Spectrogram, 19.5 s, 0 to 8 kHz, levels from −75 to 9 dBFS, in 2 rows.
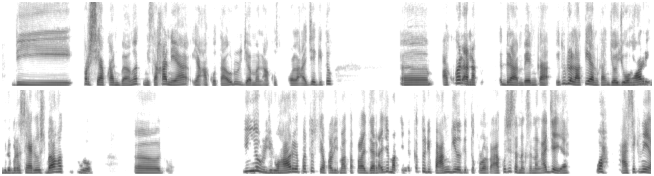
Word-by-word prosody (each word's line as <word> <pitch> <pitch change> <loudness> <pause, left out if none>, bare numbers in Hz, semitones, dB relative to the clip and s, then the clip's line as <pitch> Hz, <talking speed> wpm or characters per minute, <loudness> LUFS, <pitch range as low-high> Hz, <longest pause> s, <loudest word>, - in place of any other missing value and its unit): dipersiapkan 180 +1 -1
banget. 165 +11 -1
Misalkan 205 +5 +2
ya, 200 +4 +1
yang 175 0 -3
aku 170 -1 -5
tahu 155 0 -2
dulu 220 - -6
zaman 160 -2 -2
aku 155 +2 -6
sekolah 150 0 -4
aja, 195 +8 -3
gitu, 210 +6 -5 1.0
eee, 205 0 0 0.2
aku 200 - -2
kan 310 - +7
anak 205 - +2 0.4
drum 195 -5 +3
band, 180 -1 +3
Kak. 170 -2 +3
Itu 235 +9 -5
udah 275 -4 +6
latihan 225 -5 +5
kan 180 +2 -3
jauh-jauh 185 0 +3
hari. 220 0 +5
Bener-bener 200 +1 -3
serius 205 0 +1
banget 250 +5 +5
itu 225 0 -28
loh. 170 - -3 0.7
Eee 185 -1 -1
u - - -23 1.0
Iya, 330 +6 +3
udah 225 - -4
jauh-jauh 195 -1 -1
hari, 245 +5 +6
apa 280 - -5
tuh, 315 - -8
setiap 215 -6 -2
kali 195 -2 -3
mata 195 0 -3
pelajaran 195 0 +1
aja, 295 - -2
makin 215 -3 -1
dekat 290 - -10
tuh, 285 - -2
dipanggil 235 +1 +2
gitu 215 0 -9
keluar. 190 -1 -1 0.2
Aku 255 - -8
sih 295 - -2
senang-senang 190 -5 -5
aja, 225 +4 +2
ya. 180 0 0 0.4
Wah, 275 -1 +4 0.2
asik 235 +5 -1
nih 245 -3 +3
195 Hz, 180 wpm, -23 LUFS, 180-225 Hz, 1.0 s, kan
